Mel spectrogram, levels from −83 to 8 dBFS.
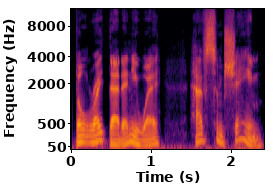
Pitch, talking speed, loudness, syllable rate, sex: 110 Hz, 175 wpm, -18 LUFS, 5.8 syllables/s, male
